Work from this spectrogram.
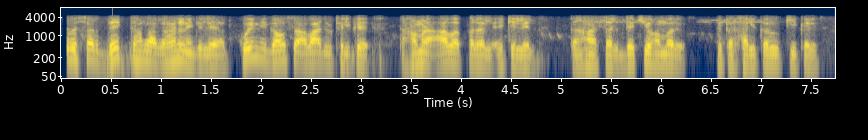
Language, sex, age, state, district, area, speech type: Maithili, male, 30-45, Bihar, Supaul, rural, conversation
